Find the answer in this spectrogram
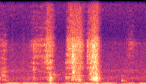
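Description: A hand rubbing over the clear plastic blister packaging of an action-figure set, wiping off dust in about four short strokes, over a low steady hum.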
